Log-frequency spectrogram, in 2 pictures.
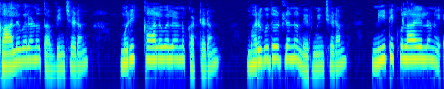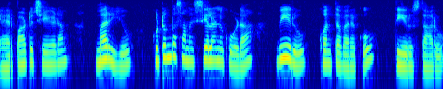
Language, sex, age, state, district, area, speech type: Telugu, female, 18-30, Andhra Pradesh, Alluri Sitarama Raju, urban, spontaneous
